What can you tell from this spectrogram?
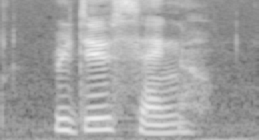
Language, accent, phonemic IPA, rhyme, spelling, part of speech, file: English, US, /ɹɪˈd(j)u.sɪŋ/, -uːsɪŋ, reducing, verb / adjective, En-us-reducing.ogg
- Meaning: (verb) present participle and gerund of reduce; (adjective) That causes reduction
